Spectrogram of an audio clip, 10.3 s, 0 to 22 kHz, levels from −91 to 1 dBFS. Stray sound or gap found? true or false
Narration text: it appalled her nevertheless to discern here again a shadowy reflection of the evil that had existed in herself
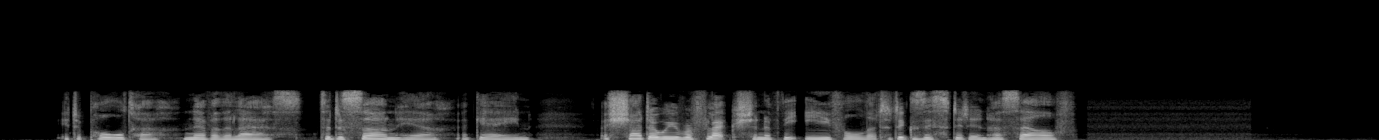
false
